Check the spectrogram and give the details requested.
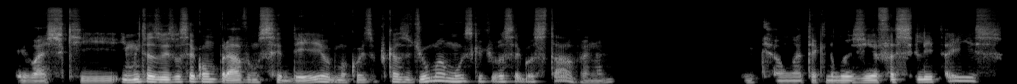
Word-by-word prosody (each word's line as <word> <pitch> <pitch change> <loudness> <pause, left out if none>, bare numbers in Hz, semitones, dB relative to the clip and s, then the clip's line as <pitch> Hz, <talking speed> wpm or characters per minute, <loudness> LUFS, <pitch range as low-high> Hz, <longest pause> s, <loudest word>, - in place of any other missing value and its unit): Eu 85 0 -3
acho 80 0 0
que 85 0 -5
e - - +1
muitas 120 +3 +6
vezes 110 0 +5
você 125 +2 +3
comprava 110 -4 +3
um 105 - -6
CD, 90 +3 +1
alguma 105 -5 -1
coisa, 105 +3 -7
por - - -11
causa 115 -4 -1
de 120 - 0
1 170 +6 +2
música 140 -2 -2
que 135 - -13
você 130 0 -2
gostava, 125 -9 -6
né. 80 +7 -13 1.3
Então 85 -1 -7
a 90 - -4
tecnologia 95 +1 +1
facilita 115 +3 0
isso. 165 -3 -6
110 Hz, 155 wpm, -25 LUFS, 90-125 Hz, 1.3 s, muitas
